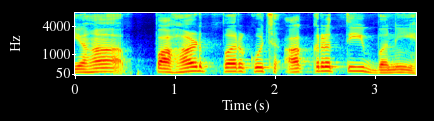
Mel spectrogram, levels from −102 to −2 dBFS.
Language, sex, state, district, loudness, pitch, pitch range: Hindi, male, Rajasthan, Bikaner, -17 LUFS, 180 Hz, 160-200 Hz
